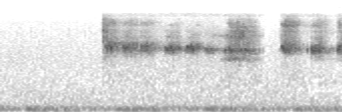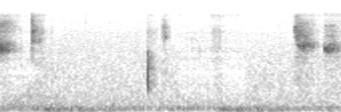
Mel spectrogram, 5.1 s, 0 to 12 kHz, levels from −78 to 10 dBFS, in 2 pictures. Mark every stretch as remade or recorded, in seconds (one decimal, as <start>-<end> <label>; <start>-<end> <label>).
0.0-2.3 recorded; 2.3-2.9 remade; 2.9-3.9 recorded; 3.9-4.4 remade; 4.4-5.1 recorded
